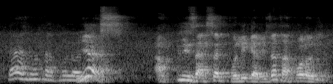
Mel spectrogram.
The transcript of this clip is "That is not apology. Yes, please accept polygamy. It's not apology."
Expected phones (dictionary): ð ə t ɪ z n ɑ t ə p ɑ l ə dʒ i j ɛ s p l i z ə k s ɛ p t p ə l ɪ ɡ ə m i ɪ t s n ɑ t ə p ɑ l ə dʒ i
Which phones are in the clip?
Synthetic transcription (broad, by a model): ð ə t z n ɑ t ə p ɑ l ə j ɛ s p l i z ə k s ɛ t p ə l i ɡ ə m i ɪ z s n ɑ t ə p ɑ l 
